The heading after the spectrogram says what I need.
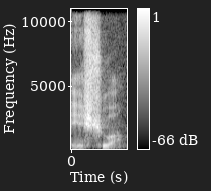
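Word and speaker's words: ישוע: 우리가 예수, 지저스, 제수스라고 이렇게 전 세계에서 예수님의 이름을 부르는데 히브리어 원래 이름은 예슈아입니다. 예슈아.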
